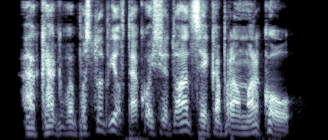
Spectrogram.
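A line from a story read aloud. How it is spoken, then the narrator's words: Whispered question. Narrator (Russian): шепотом спросил Дубинс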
